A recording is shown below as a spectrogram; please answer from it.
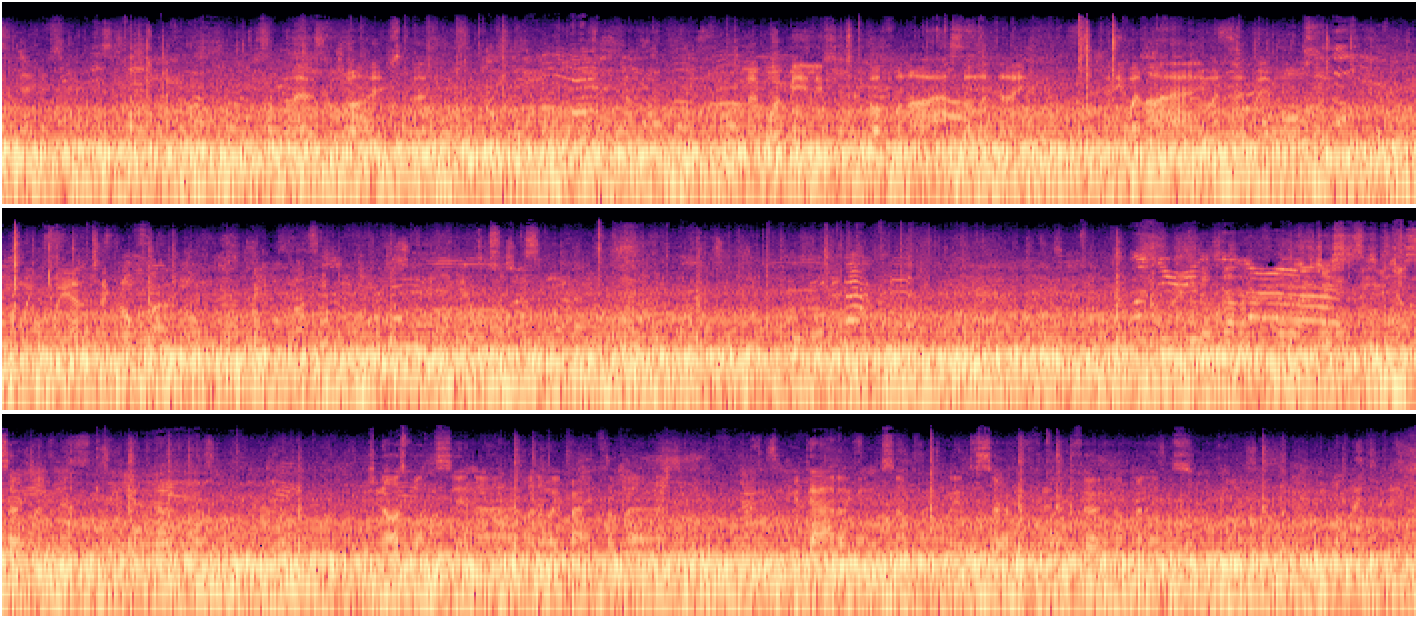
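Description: Steady cabin drone of a jet airliner descending on approach, engine and airflow noise heard from inside the passenger cabin as an even low hum, with faint passenger voices underneath.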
